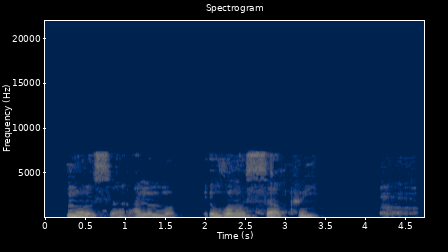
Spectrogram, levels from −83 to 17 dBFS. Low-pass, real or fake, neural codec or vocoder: 7.2 kHz; real; none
